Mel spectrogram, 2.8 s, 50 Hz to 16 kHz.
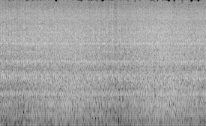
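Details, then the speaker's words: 1947 Dodge heater blower running on a newly fitted switch (original 3-speed switch's resistors burnt out): constant high hiss and rough whir from the fan bearing, which usually quiets after a minute; bearings due to be serviced. "Oops. That's that bearing again now. That'll go off hopefully in a minute."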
